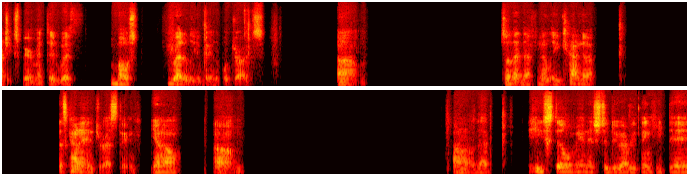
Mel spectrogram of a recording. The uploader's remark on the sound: Sorry for the audio issues! Still dialing in settings.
